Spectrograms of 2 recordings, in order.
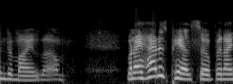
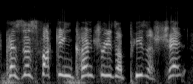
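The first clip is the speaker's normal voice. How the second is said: pitched-up angry rant; angry outburst; 9 semitones higher, 4 dB louder than usual. Real, not acted. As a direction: vent at the country. Angry rant about the country.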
